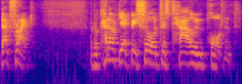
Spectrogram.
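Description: A man's voice: mid-range voice, unhurried, sharp tone. A man playing a kindly, rambling old wizard who speaks in wordy, portentous storytelling for an amateur comic pantomime. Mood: grave.

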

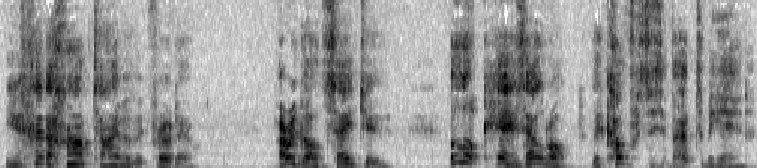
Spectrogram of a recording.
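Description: A woman playing a weary, affectionate, fussing old hobbit with a husky voice in an amateur comic pantomime. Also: medium pitch, big pitch swings, moderate pace, poor audio.

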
